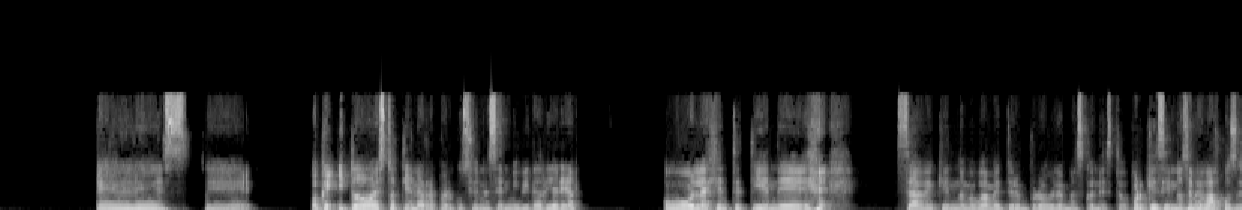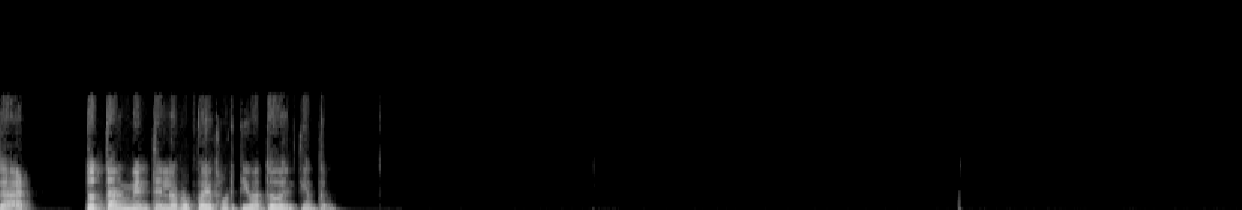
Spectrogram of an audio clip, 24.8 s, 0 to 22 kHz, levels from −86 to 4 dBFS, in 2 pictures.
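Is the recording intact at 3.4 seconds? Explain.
Yes, the audio is intact at 3.4 s, with no dropout, click, distortion or other fault audible at that moment.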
